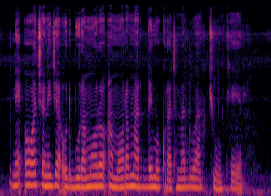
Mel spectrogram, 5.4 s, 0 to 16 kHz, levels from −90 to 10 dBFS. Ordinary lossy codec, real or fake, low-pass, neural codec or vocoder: none; fake; 14.4 kHz; vocoder, 44.1 kHz, 128 mel bands every 512 samples, BigVGAN v2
